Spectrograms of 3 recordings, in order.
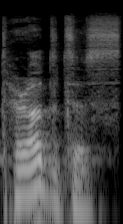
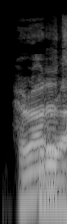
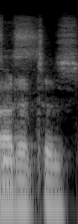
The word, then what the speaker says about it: Herodotus: Heroditus. You can pronounce that correctly as well. Herodotus. Herodotus.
